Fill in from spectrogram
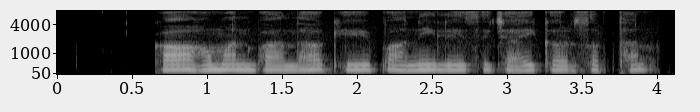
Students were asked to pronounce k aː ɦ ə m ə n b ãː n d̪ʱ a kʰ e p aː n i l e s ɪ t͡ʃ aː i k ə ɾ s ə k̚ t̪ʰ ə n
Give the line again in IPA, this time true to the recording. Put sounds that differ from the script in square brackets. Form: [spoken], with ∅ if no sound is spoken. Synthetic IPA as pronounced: k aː ɦ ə m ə n b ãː n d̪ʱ a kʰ e p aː n i l e s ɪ t͡ʃ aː i k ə ɾ s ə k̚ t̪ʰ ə n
